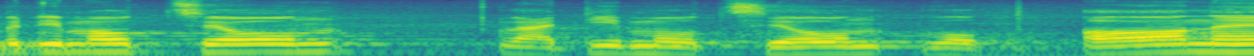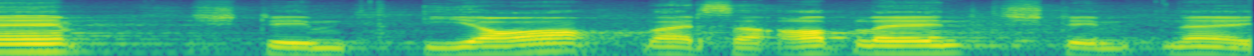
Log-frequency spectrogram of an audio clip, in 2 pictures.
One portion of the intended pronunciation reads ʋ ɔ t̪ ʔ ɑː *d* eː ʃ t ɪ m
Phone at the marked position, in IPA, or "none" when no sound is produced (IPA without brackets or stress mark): n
